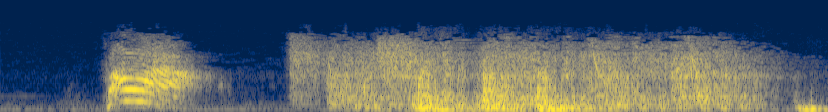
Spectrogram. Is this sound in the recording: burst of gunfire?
yes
